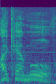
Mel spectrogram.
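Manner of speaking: put-on weak voice. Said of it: "he called back in a very, very weakening voice".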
